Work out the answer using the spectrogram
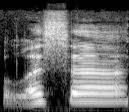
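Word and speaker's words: Wałęsa: Now, I heard it pronounced Walesa. Yeah, Walesa. It depends where you. It depends in Poland, where they you say come Walensa. from.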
